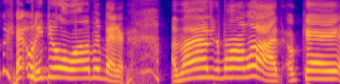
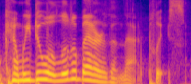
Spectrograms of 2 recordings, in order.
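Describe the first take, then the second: First: Fast, high-pitched comic whine; laughing, exasperated high-pitched begging; high pleading voice. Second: Said in the usual way. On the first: Real, not acted. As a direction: plead quickly in a squeezed high voice. Repeats plea in high voice after laughing.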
